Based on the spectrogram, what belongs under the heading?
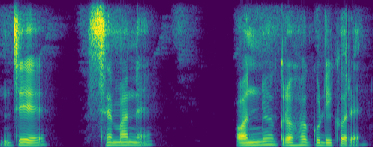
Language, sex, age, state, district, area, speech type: Odia, male, 18-30, Odisha, Mayurbhanj, rural, spontaneous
